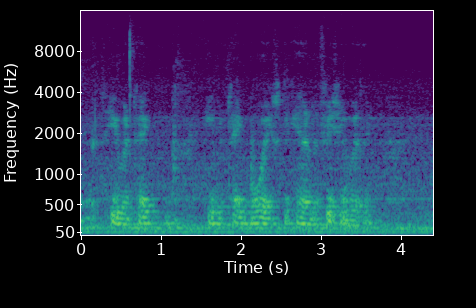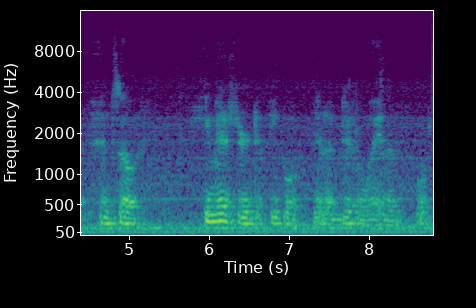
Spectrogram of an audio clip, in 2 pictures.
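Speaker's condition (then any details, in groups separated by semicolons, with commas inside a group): Parkinson's disease; trouble talking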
